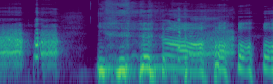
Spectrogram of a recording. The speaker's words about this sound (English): Oh, wait a minute, we got a chicken. The chicken has entered the room. We have a chicken.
